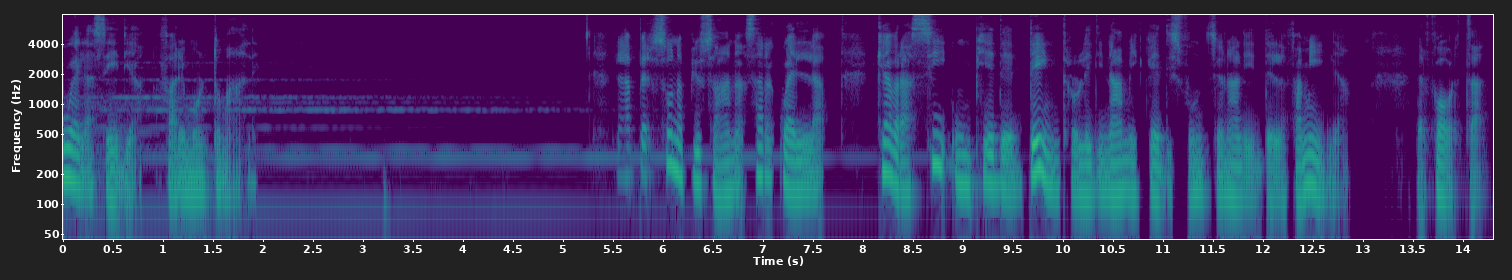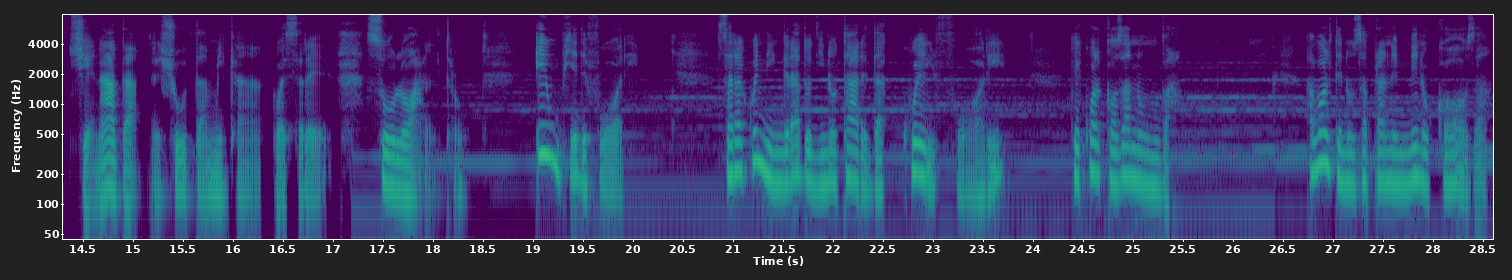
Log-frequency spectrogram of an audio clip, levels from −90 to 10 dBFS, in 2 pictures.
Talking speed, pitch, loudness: 115 wpm, 180 Hz, -38 LUFS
